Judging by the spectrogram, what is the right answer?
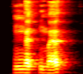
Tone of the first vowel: low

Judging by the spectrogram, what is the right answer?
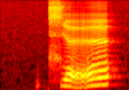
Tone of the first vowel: rising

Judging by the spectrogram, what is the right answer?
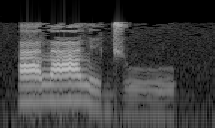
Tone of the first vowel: high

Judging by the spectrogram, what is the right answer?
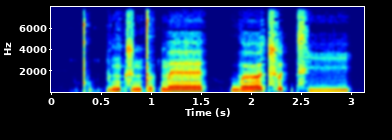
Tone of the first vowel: low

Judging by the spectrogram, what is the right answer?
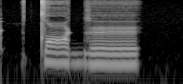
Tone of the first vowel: high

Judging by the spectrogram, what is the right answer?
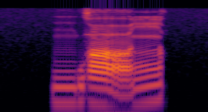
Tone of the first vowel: low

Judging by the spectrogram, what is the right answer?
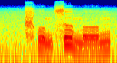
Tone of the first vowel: low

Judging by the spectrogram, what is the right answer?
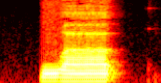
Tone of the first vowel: high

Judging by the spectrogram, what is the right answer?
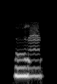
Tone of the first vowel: high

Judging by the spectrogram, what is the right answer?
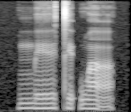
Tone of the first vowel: high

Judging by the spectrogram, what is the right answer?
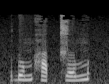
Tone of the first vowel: rising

